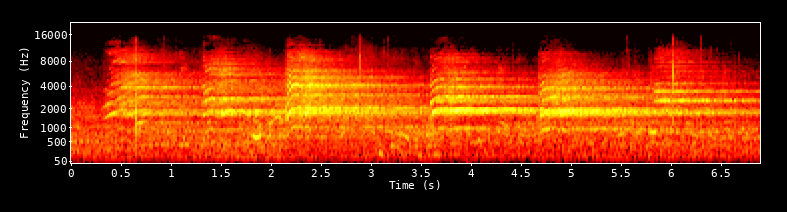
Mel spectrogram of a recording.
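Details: Captive beluga, public training session at Port of Nagoya Public Aquarium, Japan, 4 November 2018, 16:00: a run of six squeaky, horse-like whinnies with many overtones, each about a second long, following one another almost without pause in an echoing hall.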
